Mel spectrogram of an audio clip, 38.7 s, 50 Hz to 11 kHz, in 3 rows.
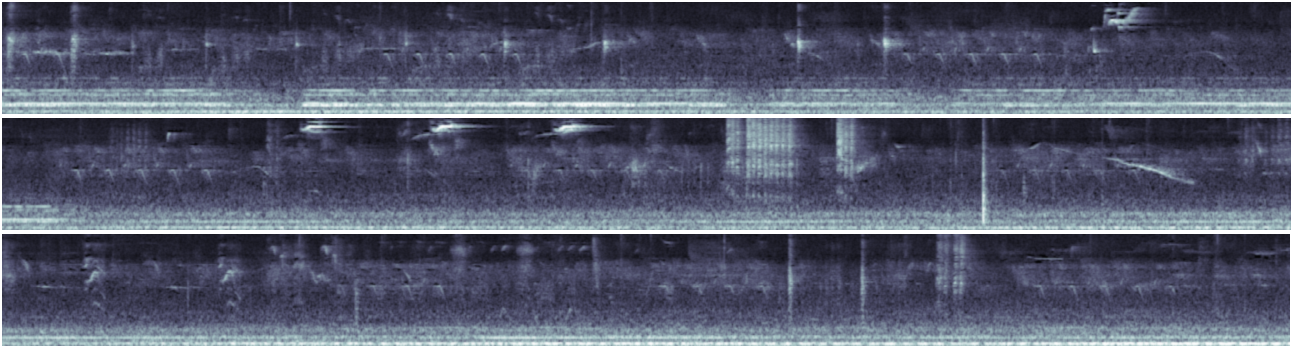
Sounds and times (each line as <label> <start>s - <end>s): Cardinal 0.0s - 13.5s
low rumble of a distant train 0.0s - 38.6s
